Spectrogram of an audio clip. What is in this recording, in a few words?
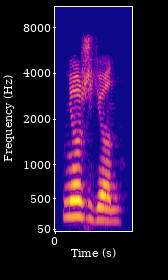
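"ньожйӧн", Komi, female; audio dict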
